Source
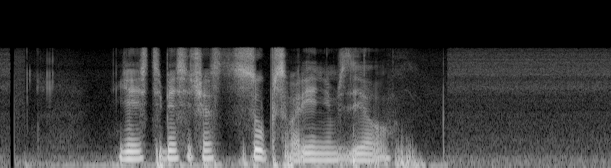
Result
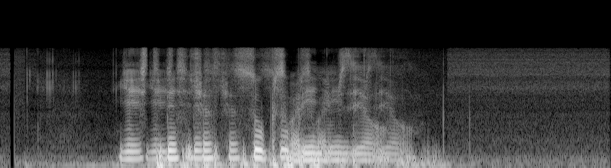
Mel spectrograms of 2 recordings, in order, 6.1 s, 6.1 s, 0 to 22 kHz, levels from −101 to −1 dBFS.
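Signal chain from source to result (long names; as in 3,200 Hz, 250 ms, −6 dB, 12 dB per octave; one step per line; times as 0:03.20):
0:01.47–0:03.22: tilt shelving filter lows +9 dB, about 1,100 Hz
slap from a distant wall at 45 metres, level −6 dB
level −1 dB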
